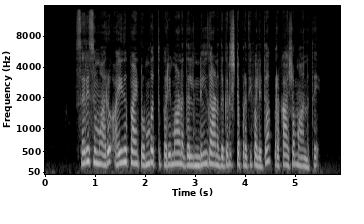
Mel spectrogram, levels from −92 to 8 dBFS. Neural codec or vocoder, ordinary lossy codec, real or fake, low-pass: none; none; real; 14.4 kHz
